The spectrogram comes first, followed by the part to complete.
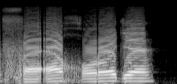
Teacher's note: Anfa makhraj daripada fa adalah gigi atas menempel dengan bibir bawah. Maakja. Kemudian fa jangan dibaca dengan pa.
